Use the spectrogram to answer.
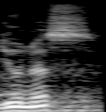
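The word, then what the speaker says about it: Yunus: do you say his name in arabic yeah eunice it was jonah and the last one which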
